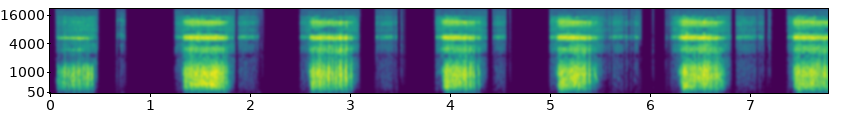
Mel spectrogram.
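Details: A 2-month-old baby with laryngomalacia makes rough, snoring-like noisy breaths, about 48 a minute: infant noisy breathing.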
